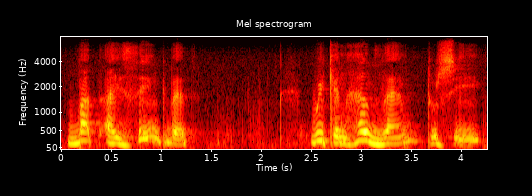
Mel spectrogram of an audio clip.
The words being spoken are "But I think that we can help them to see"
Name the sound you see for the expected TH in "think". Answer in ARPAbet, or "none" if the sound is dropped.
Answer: TH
